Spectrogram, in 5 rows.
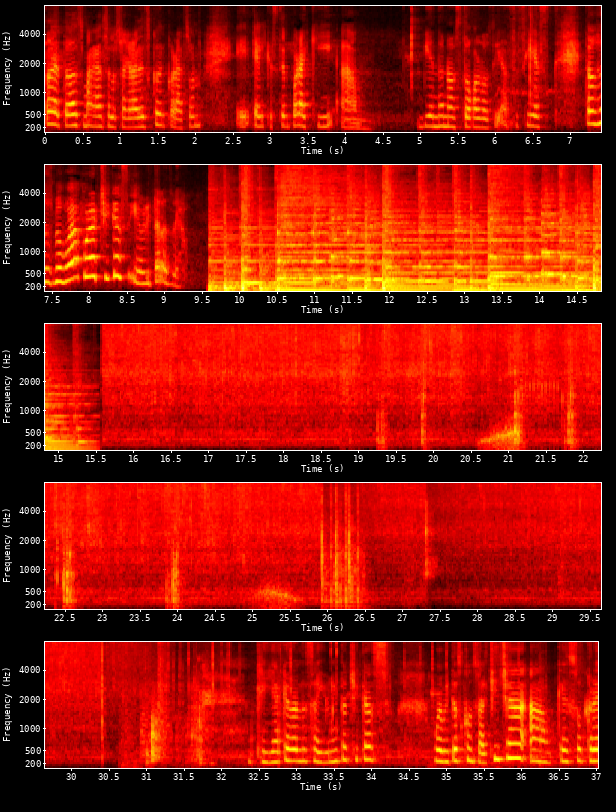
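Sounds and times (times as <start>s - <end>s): intro music: 9.6s - 15.6s
sausage and onion sizzling in pan: 15.6s - 31.1s.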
